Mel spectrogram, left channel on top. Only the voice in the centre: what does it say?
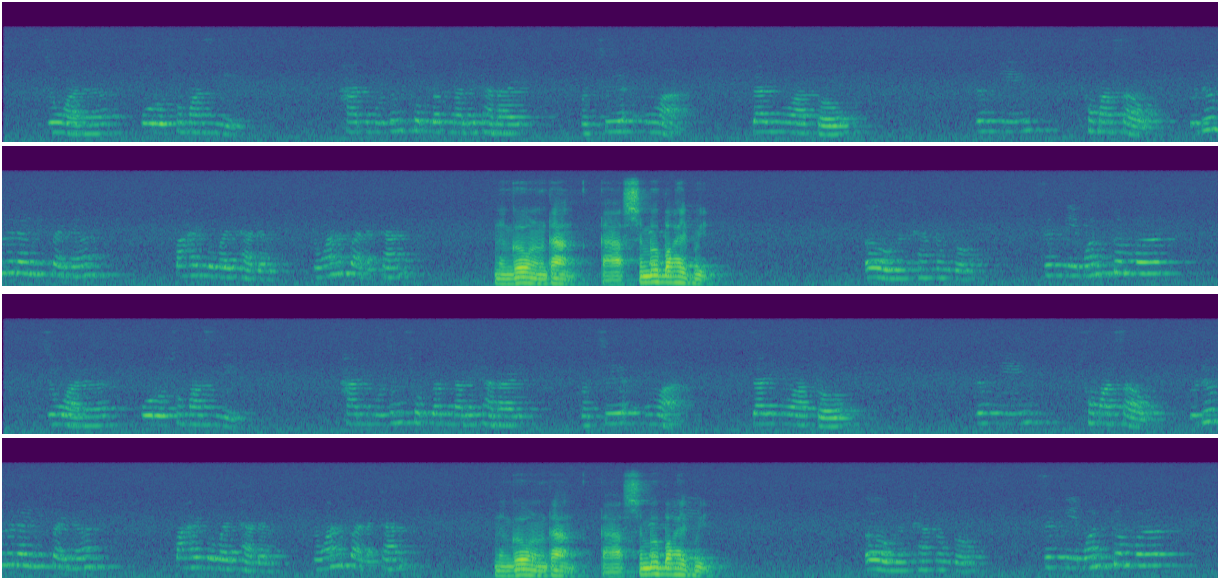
जौआनो बर समाजनि हारिमुजों सरजाबनानै थानाय मोनसे मुवा जाय मुवाखौ जोंनि समाजआव गोदो गोदायनिफ्रायनो बाहायबोबाय थादों नङा होनबा नोंथां।
जोंनि
औ नोंथां नंगौ जोंनि मोनफ्रोमबो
